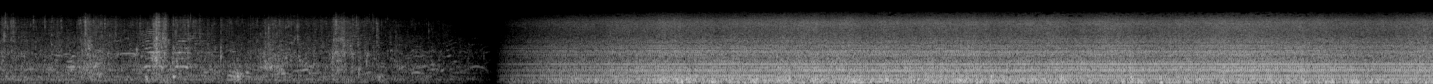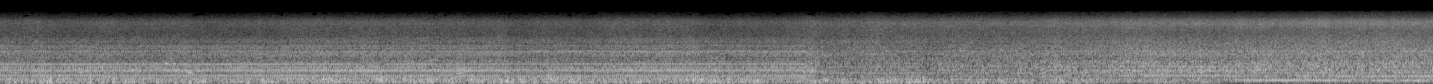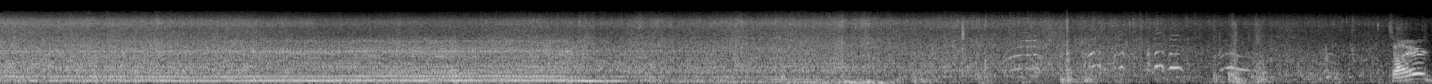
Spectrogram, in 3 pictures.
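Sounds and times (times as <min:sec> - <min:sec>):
water wash: 0:00.0 - 0:04.4, 0:05.2 - 0:42.9
motorboat engine: 0:00.0 - 0:42.9
rushing wind: 0:05.2 - 0:40.1.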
